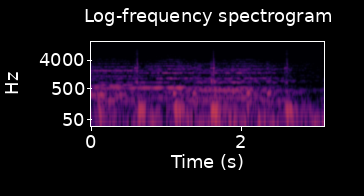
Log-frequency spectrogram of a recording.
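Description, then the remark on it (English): A chess clock ticks steadily, with crisp, evenly spaced clicks about twice a second over a low background hum. It is counting Fischer's time after Spassky played pawn to queen four and pressed his clock. From the documentary Bobby Fischer Against the World. No one speaks. “You saw Spassky make his move, then he touched his clock, which turns his clock off, but turns his opponent's clock on.”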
